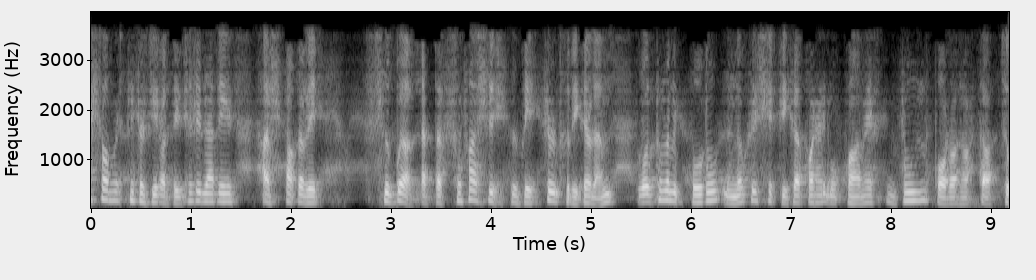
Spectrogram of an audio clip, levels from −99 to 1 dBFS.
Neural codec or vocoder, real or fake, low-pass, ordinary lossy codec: codec, 16 kHz, 0.5 kbps, FreqCodec, larger model; fake; 3.6 kHz; MP3, 32 kbps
